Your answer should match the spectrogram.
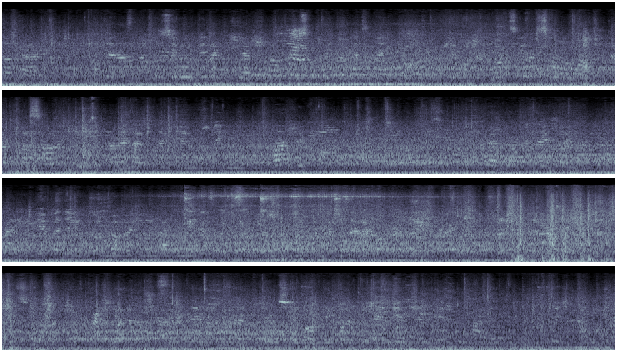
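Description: Inside a moving Mercedes-Benz Citaro city bus: the engine and drivetrain run with a steady deep hum under road and cabin noise, and the deep hum eases about halfway through. Passengers talk indistinctly in the background.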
